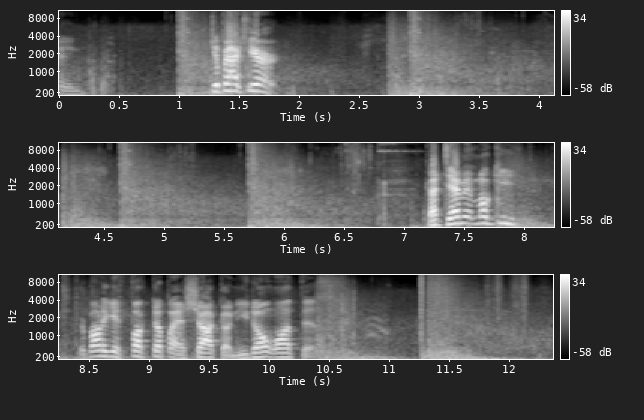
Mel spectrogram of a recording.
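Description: Gunshots ring out one after another.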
